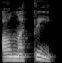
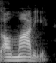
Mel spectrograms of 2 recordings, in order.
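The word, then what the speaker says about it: Almaty: the English pronunciation because in Russian it's almati and in English it's almati. It it sounds very different.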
